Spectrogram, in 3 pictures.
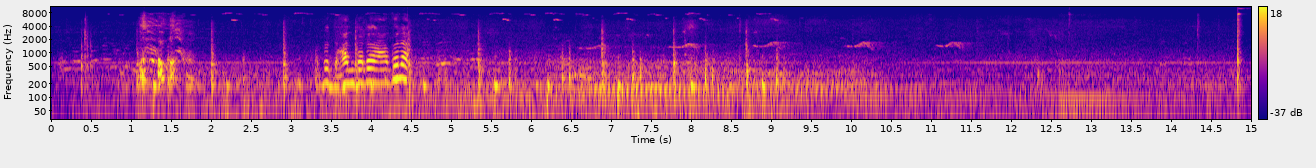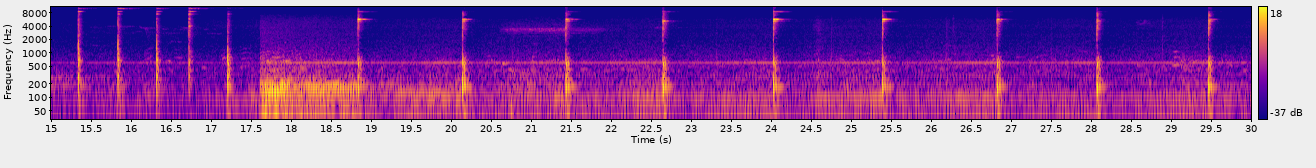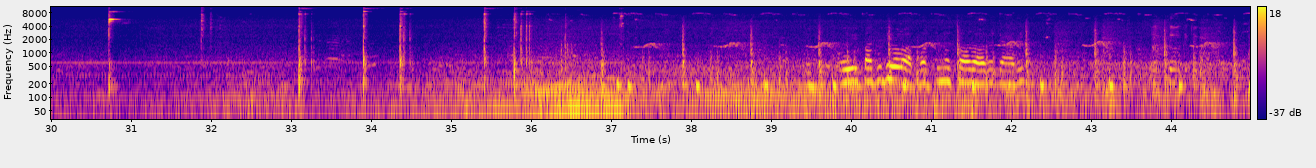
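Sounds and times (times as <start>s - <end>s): hammer striking iron on anvil: 14.8s - 17.4s, 18.8s - 19.2s, 20.1s - 20.4s, 21.4s - 21.8s, 22.6s - 22.9s, 24.0s - 24.4s, 25.4s - 25.7s, 26.8s - 27.1s, 28.0s - 28.3s, 29.4s - 29.7s, 30.7s - 31.0s, 33.1s - 34.6s, 35.4s - 36.2s.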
